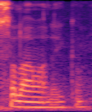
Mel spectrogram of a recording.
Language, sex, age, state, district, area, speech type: Kashmiri, male, 18-30, Jammu and Kashmir, Shopian, urban, spontaneous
